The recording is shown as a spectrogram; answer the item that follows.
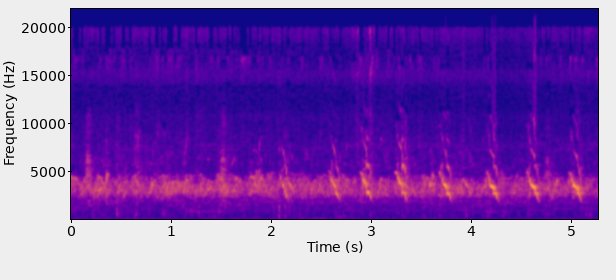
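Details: Flock of one-day-old chicks at a poultry farm: steady high-pitched cheeping chorus, then one chick gives clear, loud, downward-sliding peeps repeated roughly every half second over the background of many others, with a low hum underneath.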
